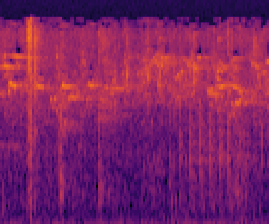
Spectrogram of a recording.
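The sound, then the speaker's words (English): A few sharp woodpecker taps ring out at uneven intervals in a quiet woodland, with faint bird chirps and a soft outdoor hum behind them. “We've literally just heard a woodpecker in nature.”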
